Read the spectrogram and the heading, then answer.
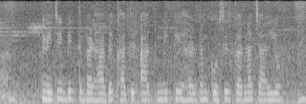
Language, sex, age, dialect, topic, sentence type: Maithili, female, 18-24, Angika, banking, statement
